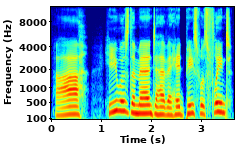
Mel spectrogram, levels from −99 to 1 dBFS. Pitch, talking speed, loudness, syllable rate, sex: 200 Hz, 180 wpm, -15 LUFS, 4.0 syllables/s, female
